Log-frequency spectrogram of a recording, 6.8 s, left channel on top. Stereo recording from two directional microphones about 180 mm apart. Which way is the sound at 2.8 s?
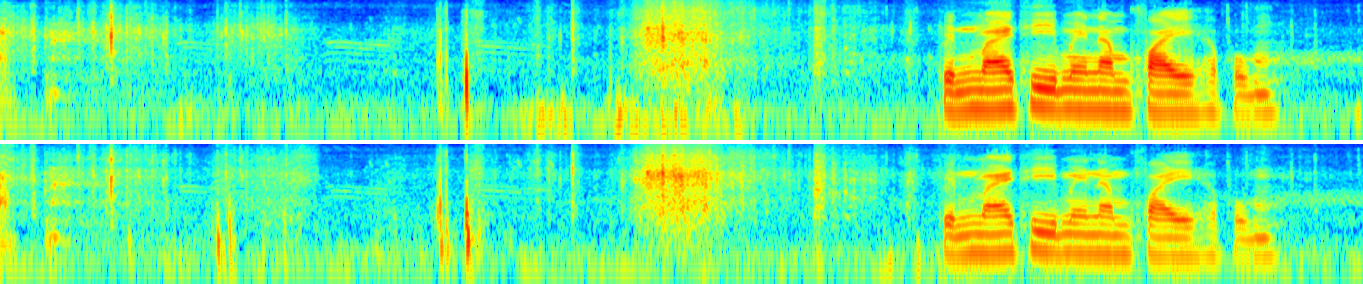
Centre (ahead or behind).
